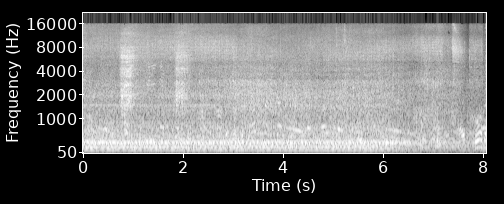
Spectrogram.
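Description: Fire engine's pump engine running steadily while a hose jets water, with a steady hiss over it. The engine note falls away about six and a half seconds in. Voices in the background.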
